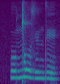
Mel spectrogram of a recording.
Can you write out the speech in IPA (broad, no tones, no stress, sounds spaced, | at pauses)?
o ŋ͡ǀ o z y n d e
